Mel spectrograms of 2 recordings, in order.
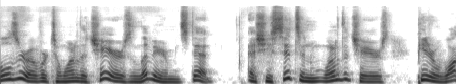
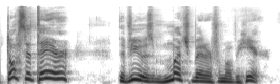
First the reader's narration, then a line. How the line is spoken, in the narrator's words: Peter shouts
